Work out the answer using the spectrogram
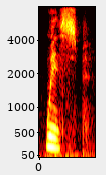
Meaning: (noun) 1. A small bundle, as of straw or other like substance; a twisted handful of something; any slender, flexible structure or group 2. A small, thin line of cloud, smoke, or steam
- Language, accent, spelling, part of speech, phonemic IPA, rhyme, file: English, US, wisp, noun / verb, /wɪsp/, -ɪsp, En-us-wisp.ogg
